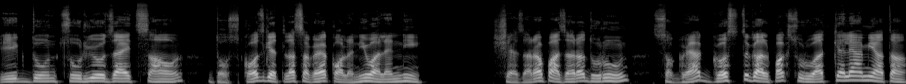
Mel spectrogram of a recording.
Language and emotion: Goan Konkani, fearful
